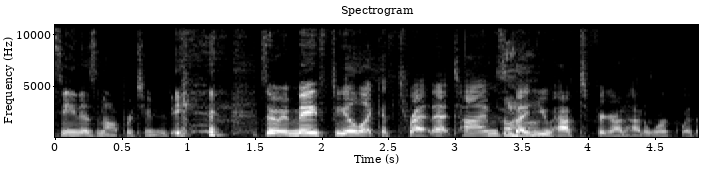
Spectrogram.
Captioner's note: laugh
